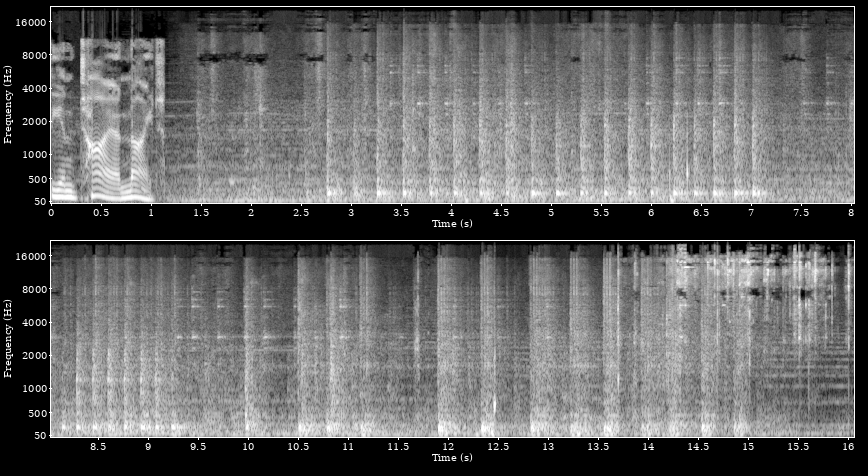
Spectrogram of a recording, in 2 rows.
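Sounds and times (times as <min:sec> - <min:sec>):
rapid knocking on a door: 0:02.6 - 0:14.6.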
